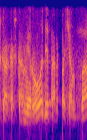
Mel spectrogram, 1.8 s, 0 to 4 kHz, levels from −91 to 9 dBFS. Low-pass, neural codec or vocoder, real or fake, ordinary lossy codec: 3.6 kHz; none; real; AAC, 24 kbps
